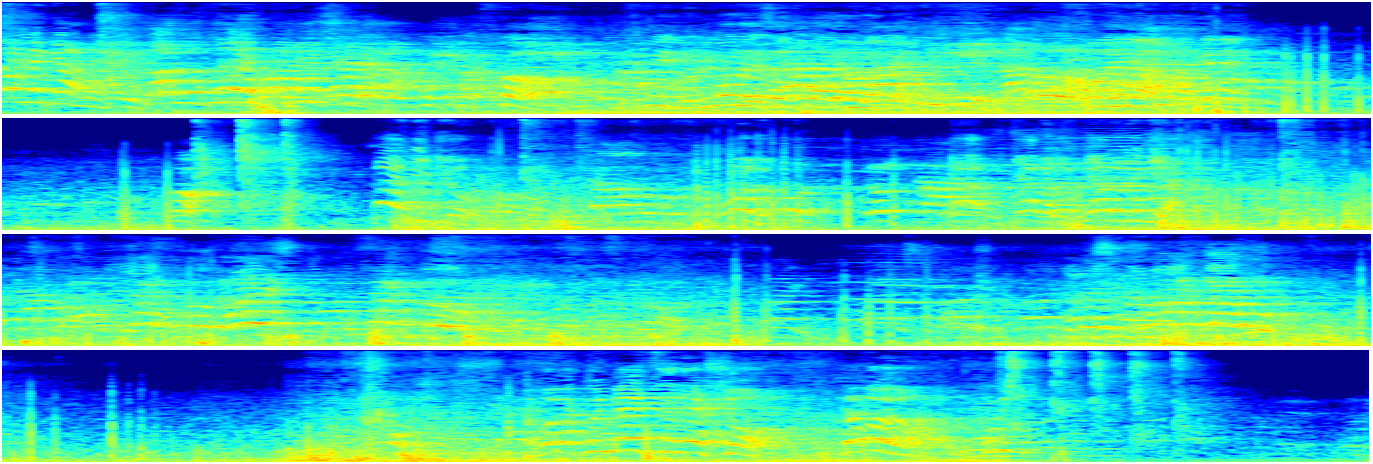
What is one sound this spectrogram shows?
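A crowd of spectators shouts and cheers loudly nearby.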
